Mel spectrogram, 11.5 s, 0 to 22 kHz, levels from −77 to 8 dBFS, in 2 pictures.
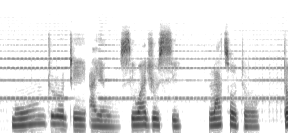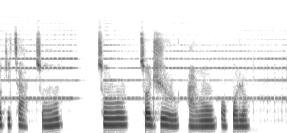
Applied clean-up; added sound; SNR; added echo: none; Bowed string instrument; 19 dB; none.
